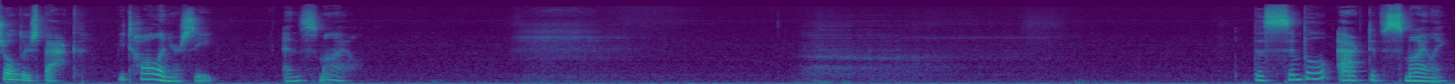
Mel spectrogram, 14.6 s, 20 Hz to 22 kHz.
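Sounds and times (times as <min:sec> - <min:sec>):
speech: 0:00.0 - 0:02.2, 0:02.8 - 0:03.6, 0:12.6 - 0:14.5
faint steady hum: 0:00.0 - 0:14.5
slow deep breath in through the nose and out: 0:05.1 - 0:06.8, 0:08.0 - 0:10.9.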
